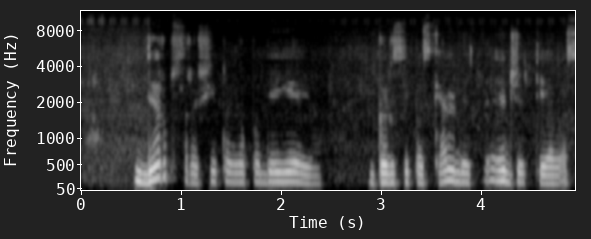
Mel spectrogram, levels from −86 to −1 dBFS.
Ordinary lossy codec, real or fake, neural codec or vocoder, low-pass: Opus, 64 kbps; real; none; 10.8 kHz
